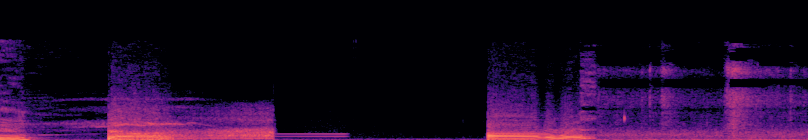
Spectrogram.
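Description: Short vocal exclamations from a person, with gliding pitch, broken by a quiet gap that holds a brief steady two-note tone about a second and a half in. A faint background hiss follows near the end.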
